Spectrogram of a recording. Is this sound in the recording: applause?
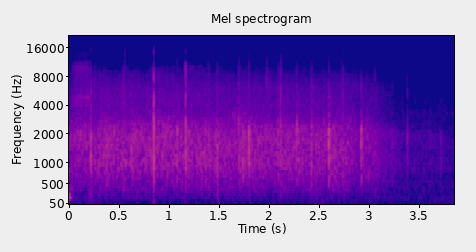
yes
